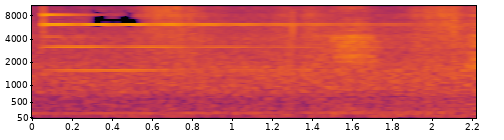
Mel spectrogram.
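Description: A single high bell-like ding struck at the close of a music cue, ringing on and fading slowly, with its highest tone lasting longest.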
